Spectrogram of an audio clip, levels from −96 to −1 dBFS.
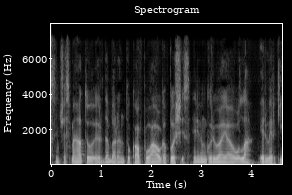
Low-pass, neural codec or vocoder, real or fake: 7.2 kHz; codec, 16 kHz, 2 kbps, X-Codec, WavLM features, trained on Multilingual LibriSpeech; fake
